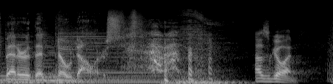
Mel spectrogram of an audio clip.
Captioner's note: laughs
